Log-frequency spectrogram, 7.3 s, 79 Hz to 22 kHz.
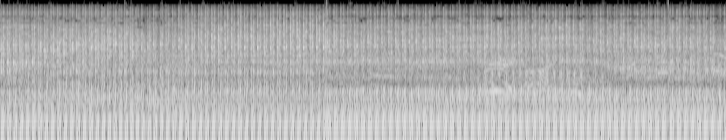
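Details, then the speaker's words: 2007 John Deere Z425 zero-turn mower after replacing the old motor with a new Briggs & Stratton 44S977-0032-G1, fresh oil, first run with the muffler off; loud, raw, steady popping at a fast even beat, running smoothly. "it's gonna be a little loud too because the muffler's not on yet"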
